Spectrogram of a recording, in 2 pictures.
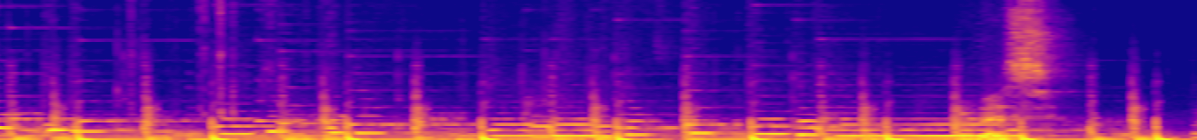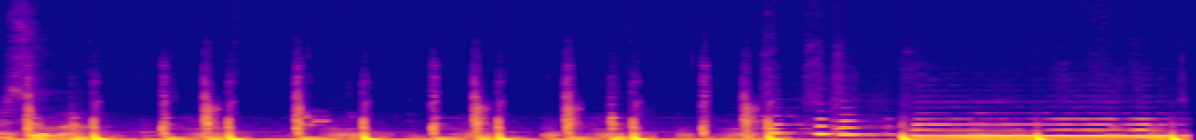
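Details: Upbeat electronic music with a steady drum-machine beat and synth hits, with some speech over it; no animal sounds.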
